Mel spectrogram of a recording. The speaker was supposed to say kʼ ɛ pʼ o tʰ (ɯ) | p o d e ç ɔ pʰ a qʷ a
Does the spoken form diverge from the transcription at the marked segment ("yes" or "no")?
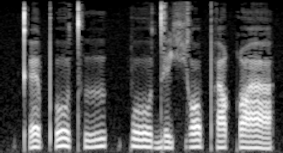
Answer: no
